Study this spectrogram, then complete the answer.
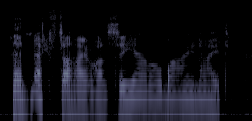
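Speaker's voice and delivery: vintage radio announcer voice. Announcing the next episode at session end: old-timey radio announcer voice. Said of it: "lean into the oldie times announcer voice via radio".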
